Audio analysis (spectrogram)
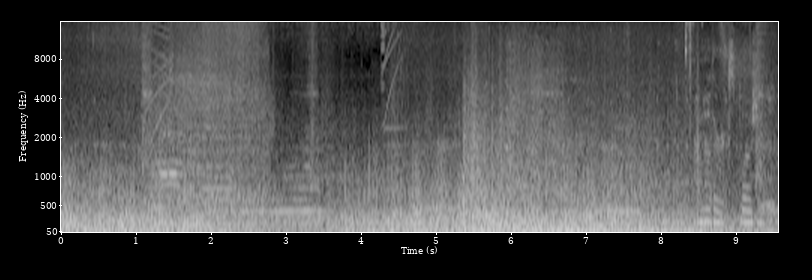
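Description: Repeated explosions booming through a Horizon Zero Dawn battle, a broad roar of rumbling blasts filling the scene under steady game noise and some talking.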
